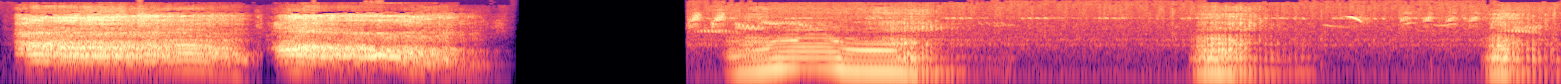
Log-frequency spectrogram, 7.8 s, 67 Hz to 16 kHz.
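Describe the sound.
A 5-year-old child's voice imitates a lion's roar in two strained bursts, then after a short silence a real lioness lets out a deep, rumbling roar followed by two shorter grunting calls.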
